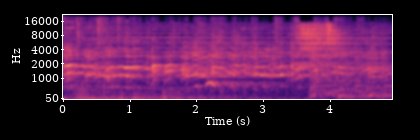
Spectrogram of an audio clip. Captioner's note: laughter; somber music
